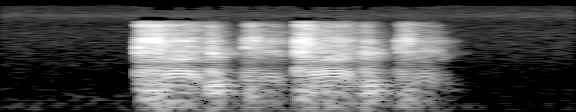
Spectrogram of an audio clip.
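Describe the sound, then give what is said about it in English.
A loud cough burst lasting just over a second, broken into several choppy pulses with a buzzy, metallic, digitally garbled tone, followed by quiet. “you had a robot cough there.”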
